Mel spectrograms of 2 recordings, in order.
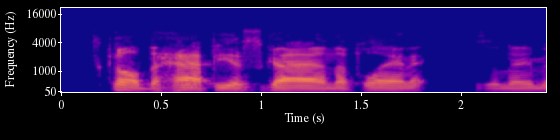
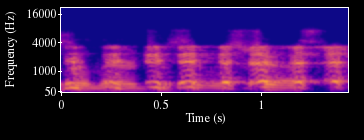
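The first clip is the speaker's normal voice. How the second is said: laughing; 11 semitones higher, 4 dB louder than usual. Real, not acted. Joking, laughing.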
